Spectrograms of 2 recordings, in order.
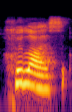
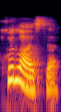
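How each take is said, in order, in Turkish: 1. Vurgu birinci hecede. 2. Vurgu birinci hecede.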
